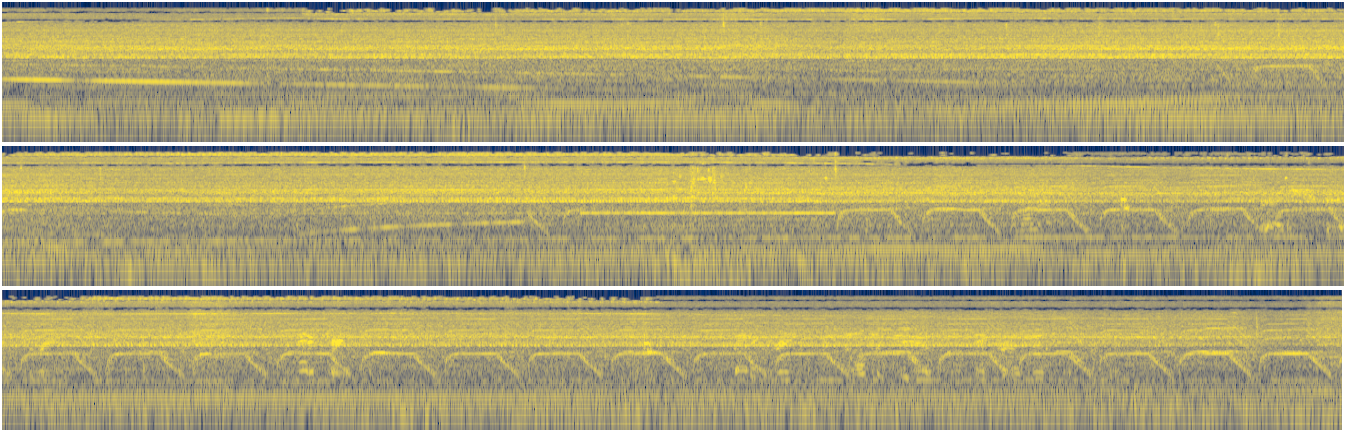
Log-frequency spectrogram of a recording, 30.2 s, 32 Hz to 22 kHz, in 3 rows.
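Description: A 1970s-era GE Powercall electronic siren on a fire engine, heard from inside the cab over the truck's engine drone. Its pitch falls slowly through the first several seconds, then sweeps up to a held tone around the middle. For the second half it is switched to a fast, steadily repeating yelp.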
